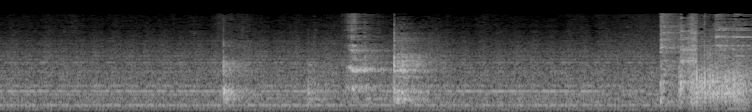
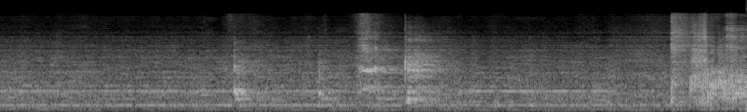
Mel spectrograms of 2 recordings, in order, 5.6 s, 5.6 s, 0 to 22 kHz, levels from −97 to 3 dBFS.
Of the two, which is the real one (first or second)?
first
